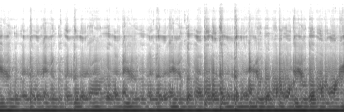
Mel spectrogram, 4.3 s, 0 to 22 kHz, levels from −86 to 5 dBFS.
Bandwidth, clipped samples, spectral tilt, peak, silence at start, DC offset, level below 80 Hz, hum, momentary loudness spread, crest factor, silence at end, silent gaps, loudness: 7.8 kHz; under 0.1%; -8 dB/octave; -2 dBFS; 0 s; under 0.1%; -14 dBFS; none; 3 LU; 12 dB; 0 s; none; -16 LUFS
